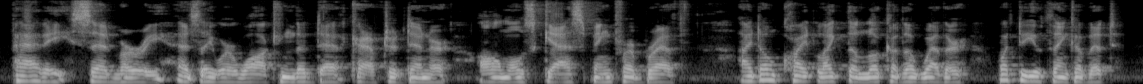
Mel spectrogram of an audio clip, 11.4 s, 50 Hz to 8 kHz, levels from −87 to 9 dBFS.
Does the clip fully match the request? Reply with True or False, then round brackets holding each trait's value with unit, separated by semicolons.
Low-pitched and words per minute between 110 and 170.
True (110 Hz; 155 wpm)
